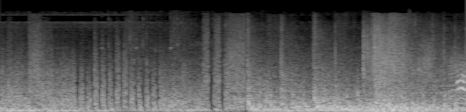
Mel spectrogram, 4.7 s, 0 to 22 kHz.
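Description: In the video game Far Cry 3, gunfire cracks out in rapid irregular bursts over a loud, rumbling battle din, with booming reports throughout.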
